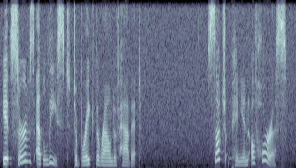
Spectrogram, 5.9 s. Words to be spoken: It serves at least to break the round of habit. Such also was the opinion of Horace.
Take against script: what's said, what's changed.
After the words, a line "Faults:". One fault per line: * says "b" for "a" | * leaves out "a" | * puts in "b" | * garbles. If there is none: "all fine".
It serves at least to break the round of habit. Such opinion of Horace.
Faults:
* leaves out "also was the"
